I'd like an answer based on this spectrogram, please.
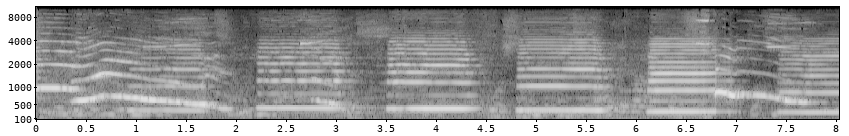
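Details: A ten-year-old Rhodesian Ridgeback joins a clarinet with sliding, falling howls, alternating with held clarinet tones that step between pitches roughly every second, the two voices overlapping throughout.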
